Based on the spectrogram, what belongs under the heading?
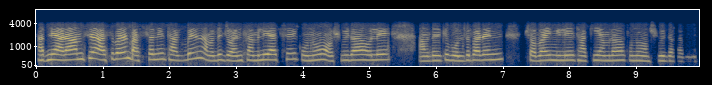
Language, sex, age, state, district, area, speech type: Bengali, female, 30-45, West Bengal, Kolkata, urban, conversation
